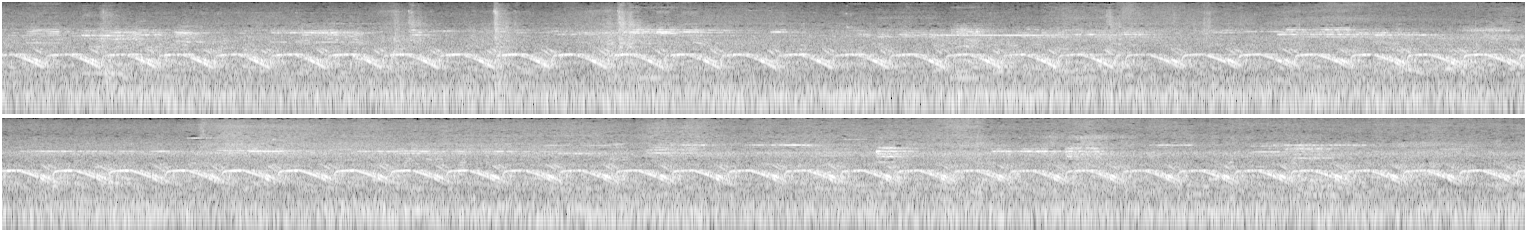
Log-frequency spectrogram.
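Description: A siren sounding in quick repeated falling sweeps, about two a second, at an unchanging level throughout, over a low background rumble.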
